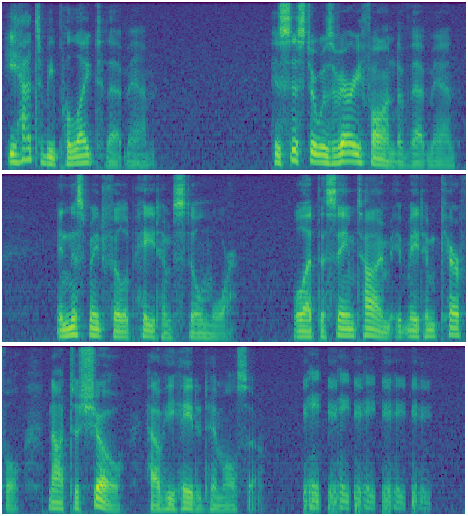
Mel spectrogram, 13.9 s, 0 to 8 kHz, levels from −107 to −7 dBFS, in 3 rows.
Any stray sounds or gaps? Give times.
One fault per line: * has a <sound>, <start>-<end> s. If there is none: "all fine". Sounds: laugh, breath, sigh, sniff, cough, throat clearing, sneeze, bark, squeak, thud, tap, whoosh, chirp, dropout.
* has a laugh, 12.3-13.6 s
